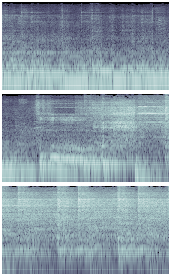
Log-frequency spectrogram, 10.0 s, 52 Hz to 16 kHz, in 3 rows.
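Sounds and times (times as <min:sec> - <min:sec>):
dance song with heavy bass: 0:03.3 - 0:10.0.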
